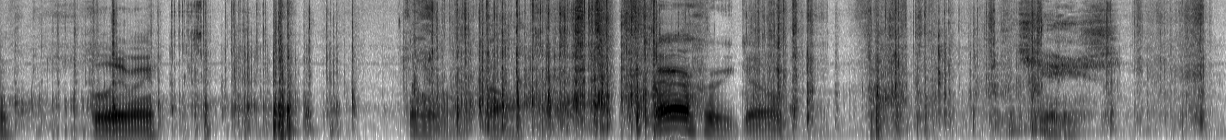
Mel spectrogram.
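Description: A cardboard box with a plastic window rustles and crinkles as hands handle it close by.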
